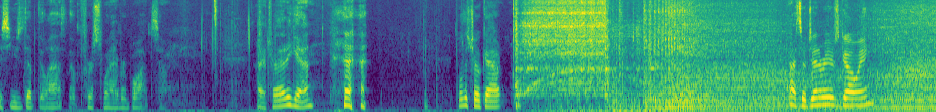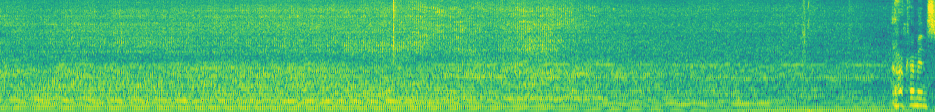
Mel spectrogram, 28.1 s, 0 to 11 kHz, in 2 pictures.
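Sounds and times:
generator running: 7.7 - 28.0.

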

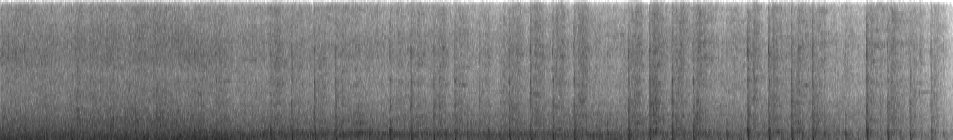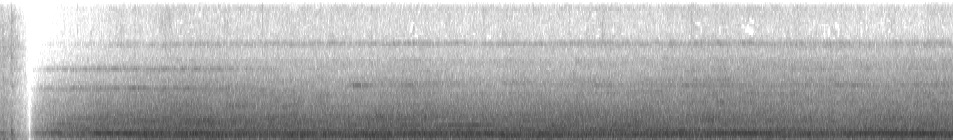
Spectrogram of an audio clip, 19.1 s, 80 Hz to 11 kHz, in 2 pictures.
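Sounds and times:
train wheels clickety-clack: 0.0 - 9.8
diesel locomotive engine hum: 0.0 - 19.0.

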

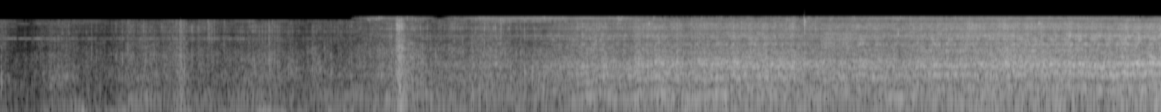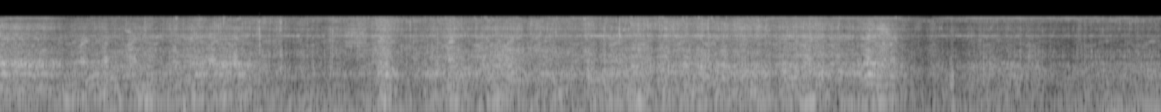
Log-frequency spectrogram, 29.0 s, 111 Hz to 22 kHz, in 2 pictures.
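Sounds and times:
electric motor and gears whirring: 0.0 - 29.0.

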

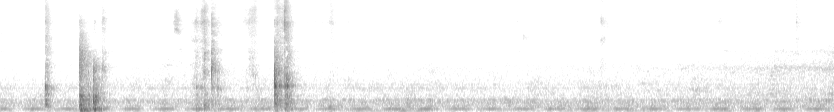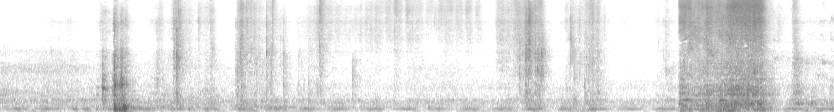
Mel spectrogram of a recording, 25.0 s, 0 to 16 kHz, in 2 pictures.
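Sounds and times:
packet rustling: 14.8 - 21.7.

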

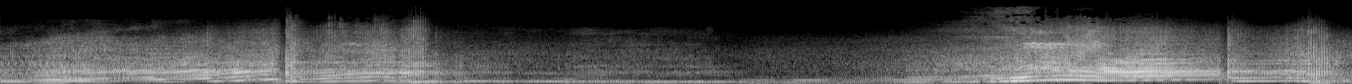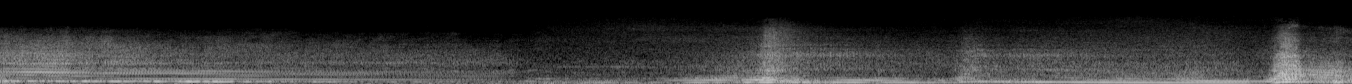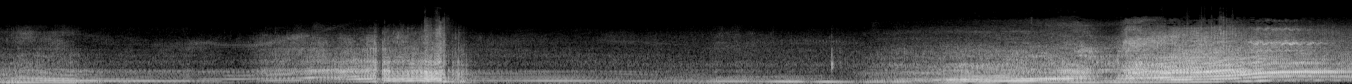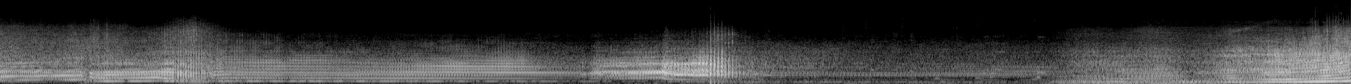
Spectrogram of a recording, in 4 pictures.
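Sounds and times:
car engine accelerating hard: 0.0 - 54.0
exhaust cracks on upshifts: 47.1 - 54.0.

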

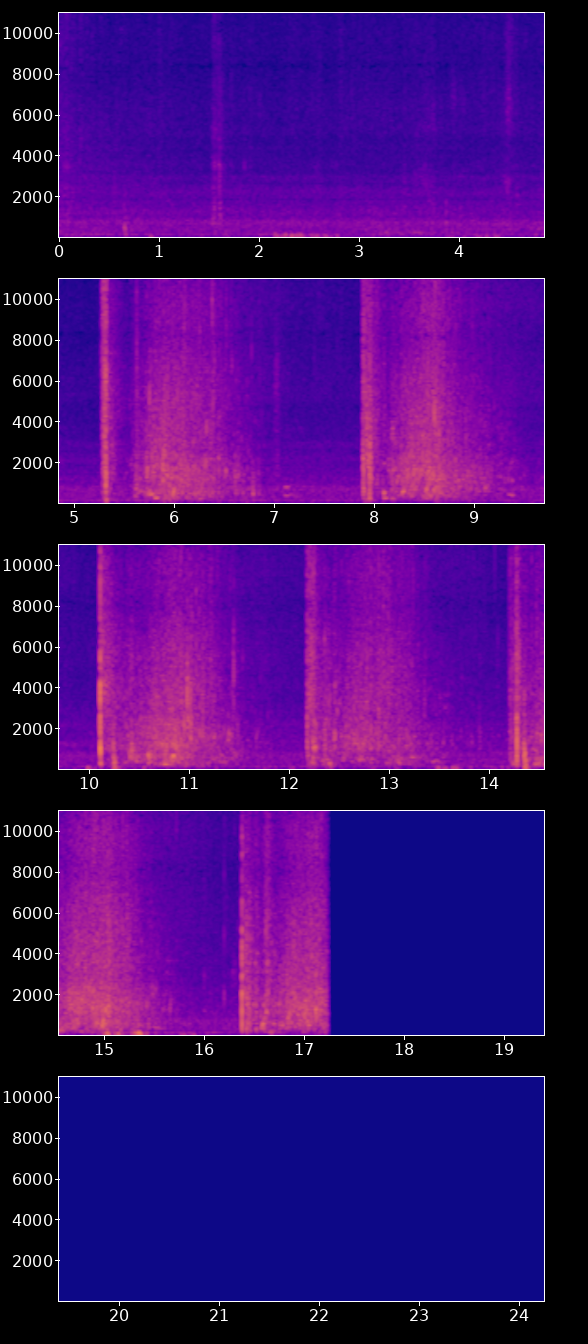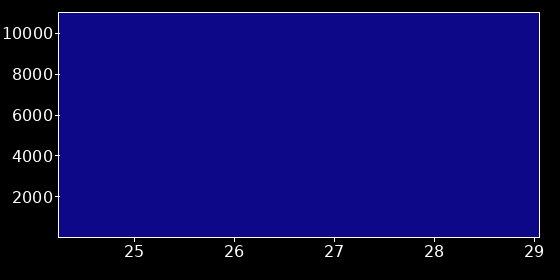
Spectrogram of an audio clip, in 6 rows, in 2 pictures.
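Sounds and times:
fish slapping into water: 5.3 - 6.9, 7.9 - 9.4, 10.1 - 13.6, 14.2 - 15.7, 16.4 - 17.2.

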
